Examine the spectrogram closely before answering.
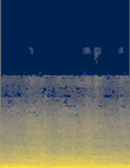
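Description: A steady, loud mechanical drone of a helicopter passing overhead, with a deep low hum and a wide wash of engine and rotor noise holding constant throughout, no voices.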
